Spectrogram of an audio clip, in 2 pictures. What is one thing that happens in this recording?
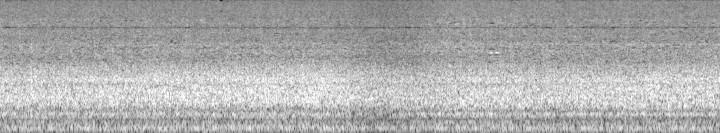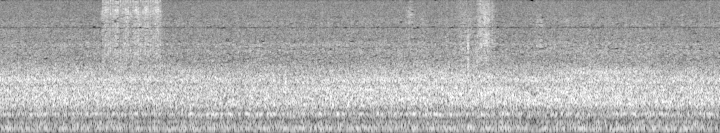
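A distant city hums steadily.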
